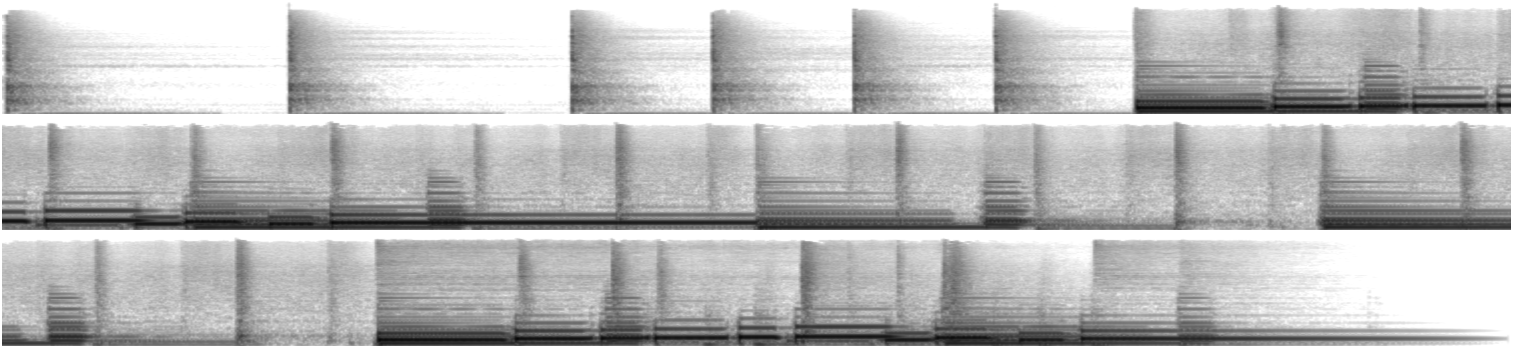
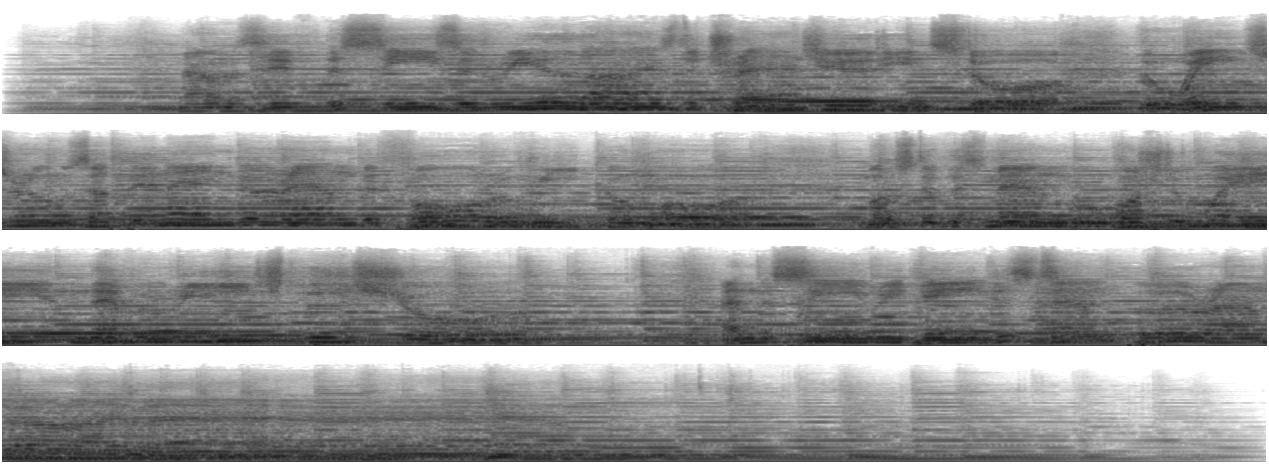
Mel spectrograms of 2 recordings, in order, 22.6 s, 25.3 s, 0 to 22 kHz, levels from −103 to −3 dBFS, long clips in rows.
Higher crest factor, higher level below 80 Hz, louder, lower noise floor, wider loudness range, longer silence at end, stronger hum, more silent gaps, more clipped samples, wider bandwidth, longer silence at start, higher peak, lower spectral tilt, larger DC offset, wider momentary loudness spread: about the same, 16 dB vs 16 dB; second, -50 dBFS vs -44 dBFS; first, -16 LUFS vs -20 LUFS; first, -78 dBFS vs -50 dBFS; first, 11 LU vs 5 LU; first, 0.65 s vs 0 s; neither; neither; neither; first, 15.5 kHz vs 11 kHz; about the same, 0 s vs 0 s; first, 0 dBFS vs -4 dBFS; first, -8.5 dB/octave vs -6 dB/octave; second, under 0.1% vs 3%; first, 22 LU vs 11 LU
